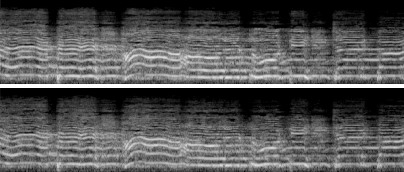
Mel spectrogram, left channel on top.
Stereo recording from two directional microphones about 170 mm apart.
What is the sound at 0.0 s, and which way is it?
Music, 35° left (ahead or behind).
